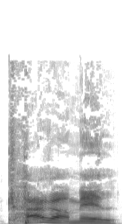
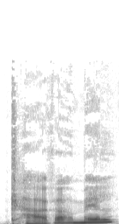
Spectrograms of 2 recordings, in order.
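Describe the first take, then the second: First: Slow, stern drawn-out name; scolding. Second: Higher, soft, slow disbelieving question; can't believe that name; incredulous. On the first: Acted. Angel scolding his drunk friend, slow and stern. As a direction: tell him off with one long word. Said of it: "rührte er". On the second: A narrator's reading. Narrator mocking the angel's name, soft and incredulous.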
